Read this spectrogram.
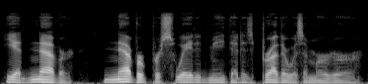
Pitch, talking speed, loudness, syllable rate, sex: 100 Hz, 195 wpm, -20 LUFS, 5.7 syllables/s, male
